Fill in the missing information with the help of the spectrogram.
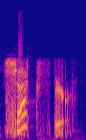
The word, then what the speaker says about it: Shakespeare: Actually, the name was pronounced, if you look in the documents of the period, the name was pronounced Shakespeare. With a short A.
